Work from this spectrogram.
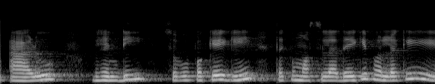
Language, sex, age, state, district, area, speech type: Odia, female, 60+, Odisha, Dhenkanal, rural, spontaneous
